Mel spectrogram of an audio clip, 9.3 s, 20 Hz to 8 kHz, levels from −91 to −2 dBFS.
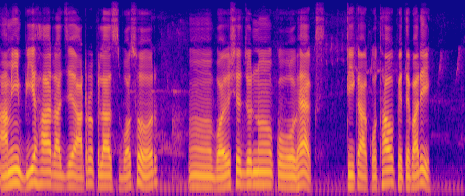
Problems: constant background noise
